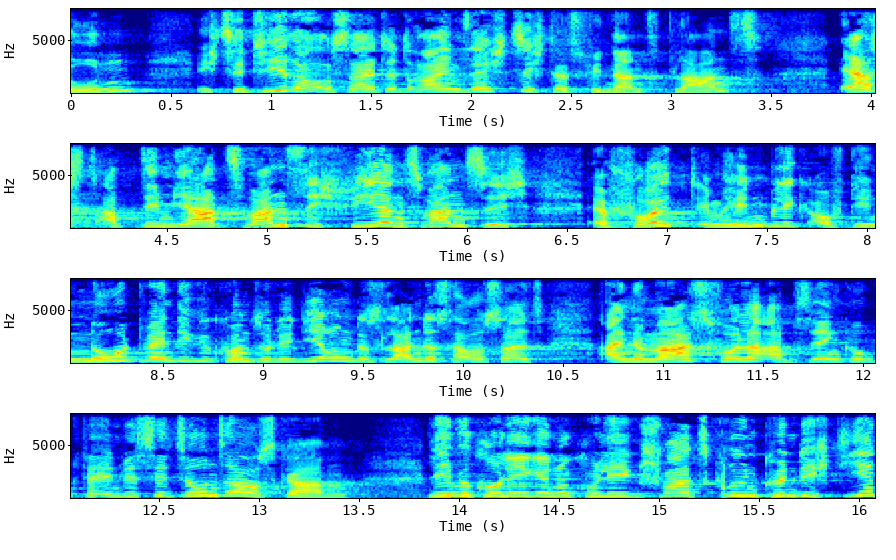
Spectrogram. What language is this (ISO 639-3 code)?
deu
